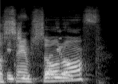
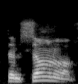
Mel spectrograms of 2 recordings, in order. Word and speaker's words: Samsonov: Like, you know, like with Washington, Saranarov, sorry if I'm saying the name wrong, really, went with two rookie goalies. – Oh, Samsonov? – Samsonov.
